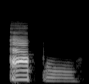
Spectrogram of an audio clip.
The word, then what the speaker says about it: apple: Apple. An apple has an E on the end. It's silent, but it doesn't give any power to anything.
